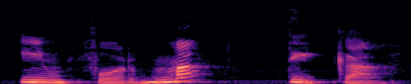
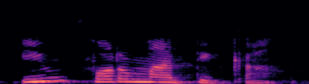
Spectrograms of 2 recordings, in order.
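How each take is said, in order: First: Informática slowly, broken after a punched MÁ; stress on MÁ. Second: Said in the usual way. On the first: Shown as a demonstration. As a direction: say infor-MÁ, pause, then tica. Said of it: "antepenúltima sílaba". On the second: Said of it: "Su mayor fuerza de voz está en la".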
